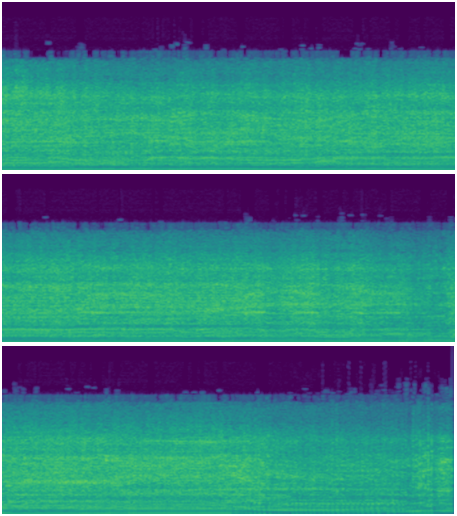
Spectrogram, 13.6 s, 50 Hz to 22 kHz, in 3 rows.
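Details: Homelite 240 chainsaw, owned about 20 years, running again after sitting, once the air filter was cleaned and it was reassembled. A loud, buzzy two-stroke howl bogs and recovers as the chain bites the wood, pulling cleanly.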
